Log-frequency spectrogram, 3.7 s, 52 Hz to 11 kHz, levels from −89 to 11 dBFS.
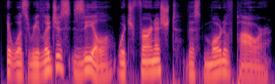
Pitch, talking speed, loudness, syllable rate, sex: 100 Hz, 145 wpm, -20 LUFS, 4.6 syllables/s, male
